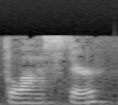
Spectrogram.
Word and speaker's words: Gloucester: Because I saw that thing in Gloucester County. I said it right this time.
